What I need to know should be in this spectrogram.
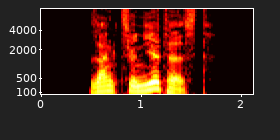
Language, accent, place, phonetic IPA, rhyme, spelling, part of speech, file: German, Germany, Berlin, [zaŋkt͡si̯oˈniːɐ̯təst], -iːɐ̯təst, sanktioniertest, verb, De-sanktioniertest.ogg
- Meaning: inflection of sanktionieren: 1. second-person singular preterite 2. second-person singular subjunctive II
